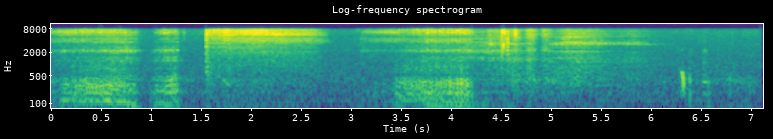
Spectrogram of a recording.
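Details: Snoring from a sleeping adult (fiancé) and a puppy, possibly 14 weeks old: rough, rattly breathing noises in long sleep breaths with small snorts.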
